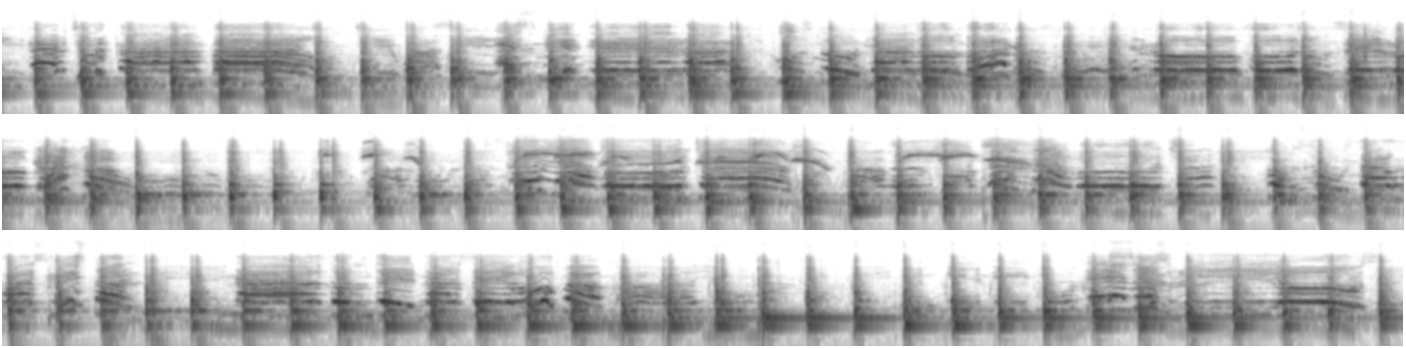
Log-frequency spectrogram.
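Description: Andean Santiago festival music: high women's singing over small tinya hand drums beaten steadily at about two to three strokes a second, with a steady held tone underneath.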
